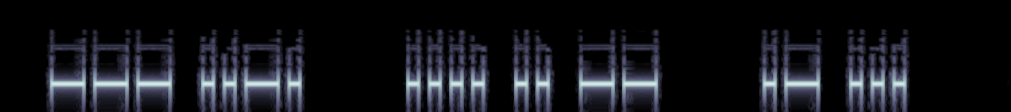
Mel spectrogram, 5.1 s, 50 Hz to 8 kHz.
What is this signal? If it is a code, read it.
Morse code, heard as a keyed tone, about 22 wpm, 700 Hz. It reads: OF HIM AS
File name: Book One / 13-Chapter 13 - 22 WPM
